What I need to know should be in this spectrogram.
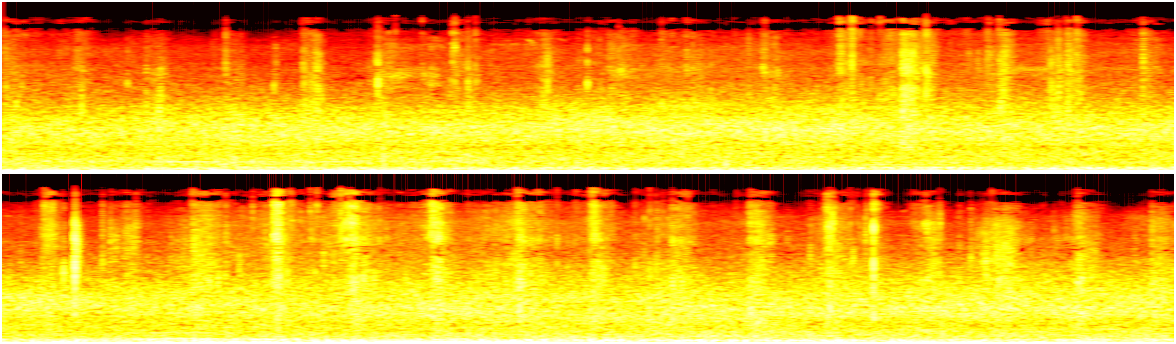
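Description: Footsteps crunch on dry dirt and leaves.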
